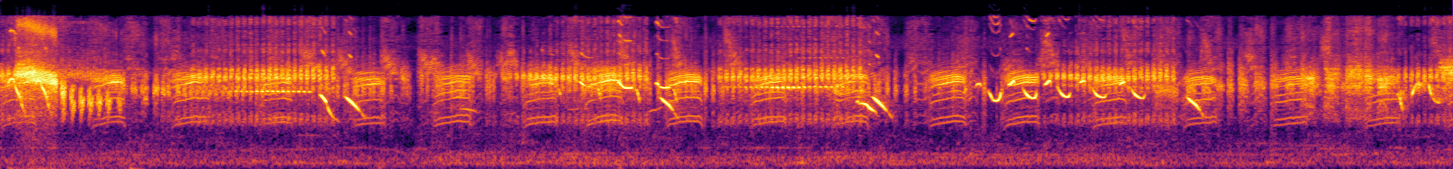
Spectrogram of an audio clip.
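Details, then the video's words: Sirpu giving a noisy distress call as if trapped, used as a lure for other birds: dense, fast chattering with sharp down-slurred whistles and buzzy notes, overlapping almost without pause. "suara pikat sirpu Ribut kejepit"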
